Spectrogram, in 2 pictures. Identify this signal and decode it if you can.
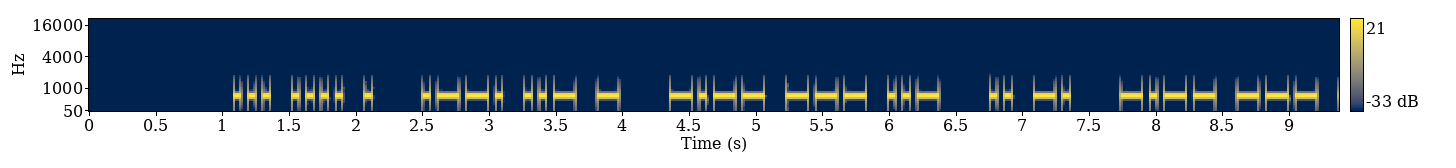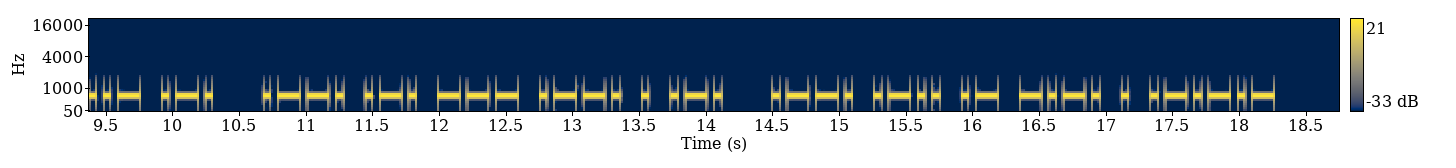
Morse code, heard as a keyed tone, about 22 wpm, 700 Hz. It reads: SHE PUT YOU IN YOUR PROPER PLACE.
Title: Sentences from Top 800 Words 22wpm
